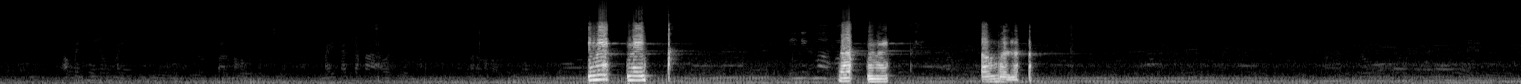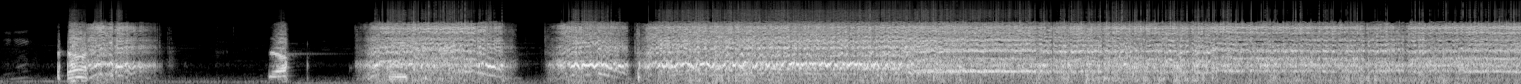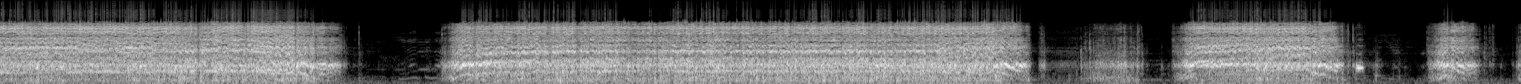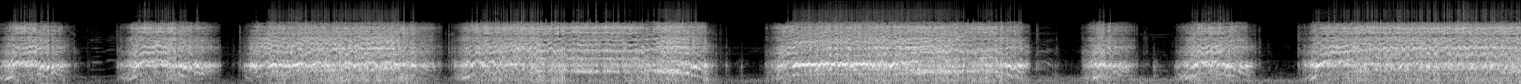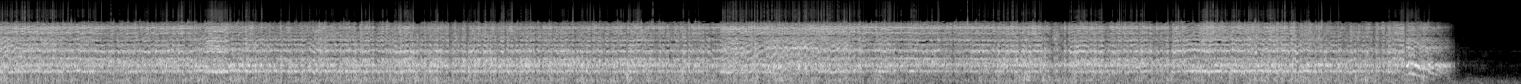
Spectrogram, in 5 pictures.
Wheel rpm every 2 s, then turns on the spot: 0, 0, 0, 0, 0, 0, 0, 0, 10, 50, 70, 150, 160, 160, 160, 160, 130, 50, 160, 160, 60, 80, 20, 40, 110, 120, 80, 140, 30, 90, 160, 160, 160, 160, 160, 160, 160, 80.
40-42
